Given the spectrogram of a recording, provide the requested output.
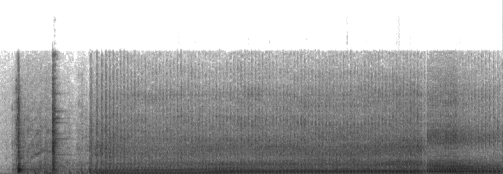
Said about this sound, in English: while Dulcet sees if he can even make the pressure washer work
